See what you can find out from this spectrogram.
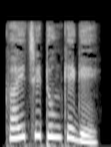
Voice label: "ಕೈಚಿಟುಂಕೆಗೆಯ್", kannada

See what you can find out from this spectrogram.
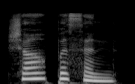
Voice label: "ಷಾಪಸಂದ", Kannada

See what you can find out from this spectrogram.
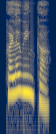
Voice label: "ಕೊಳವಂಕೆ", Kannada

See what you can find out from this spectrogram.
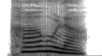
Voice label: "ಖಾವುಳ", kannada

